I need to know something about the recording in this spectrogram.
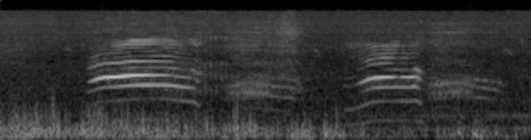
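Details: Cat searching for something, uttering two short meows that rise and then fall, followed by a softer, fainter meow, with background rumble and low room noise.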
